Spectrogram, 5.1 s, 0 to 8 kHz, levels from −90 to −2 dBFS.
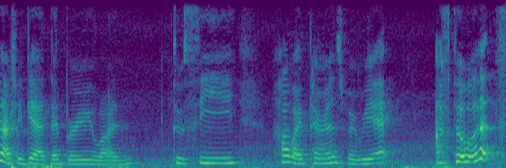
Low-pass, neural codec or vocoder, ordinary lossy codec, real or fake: none; codec, 16 kHz, 8 kbps, FunCodec, trained on Chinese and English, 25 frames a second; none; fake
